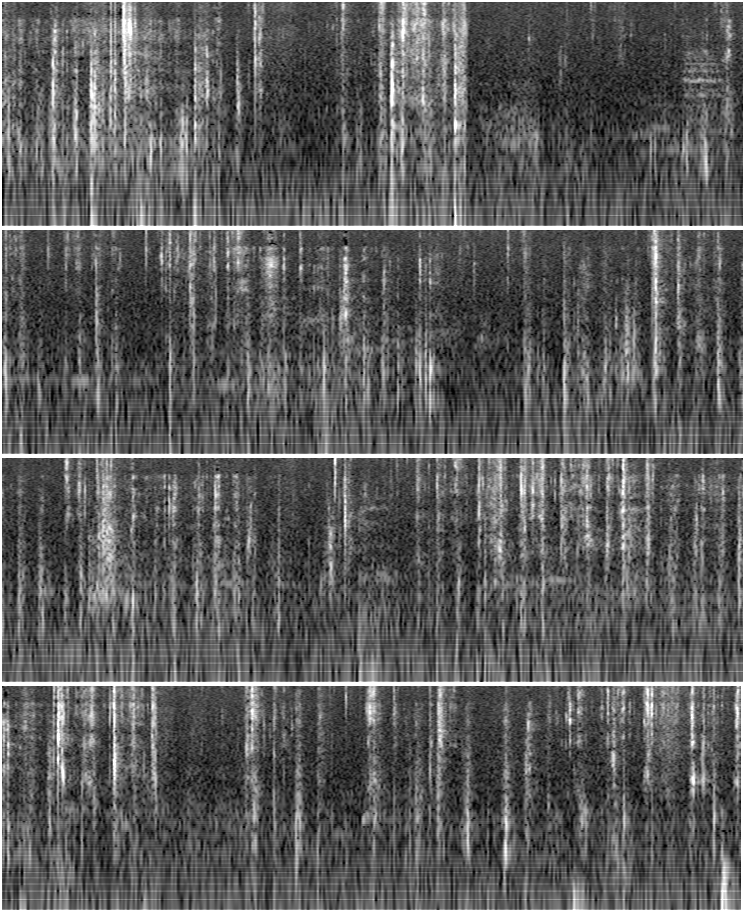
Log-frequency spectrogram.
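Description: Close-up chewing and slurping of spicy fried noodles, with many short, irregular wet mouth clicks.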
